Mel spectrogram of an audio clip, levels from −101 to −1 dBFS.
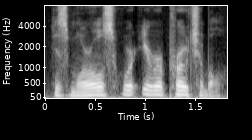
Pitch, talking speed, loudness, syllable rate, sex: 110 Hz, 130 wpm, -15 LUFS, 6.0 syllables/s, male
